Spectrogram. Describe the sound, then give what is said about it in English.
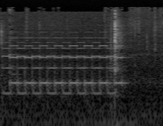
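An office telephone rings at a law firm, a rapid warbling electronic trill that pulses evenly for about a second and a half, then cuts off. “The phone rings a lot these days at this law firm located in a sleek new building on Jackson's Pearl Avenue.”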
